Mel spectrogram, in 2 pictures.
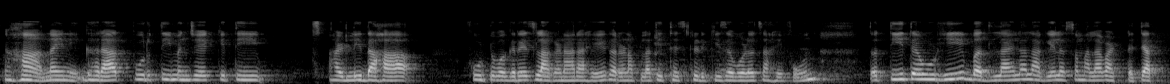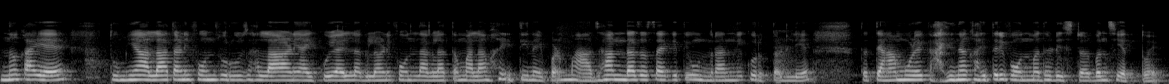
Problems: background sounds at intervals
